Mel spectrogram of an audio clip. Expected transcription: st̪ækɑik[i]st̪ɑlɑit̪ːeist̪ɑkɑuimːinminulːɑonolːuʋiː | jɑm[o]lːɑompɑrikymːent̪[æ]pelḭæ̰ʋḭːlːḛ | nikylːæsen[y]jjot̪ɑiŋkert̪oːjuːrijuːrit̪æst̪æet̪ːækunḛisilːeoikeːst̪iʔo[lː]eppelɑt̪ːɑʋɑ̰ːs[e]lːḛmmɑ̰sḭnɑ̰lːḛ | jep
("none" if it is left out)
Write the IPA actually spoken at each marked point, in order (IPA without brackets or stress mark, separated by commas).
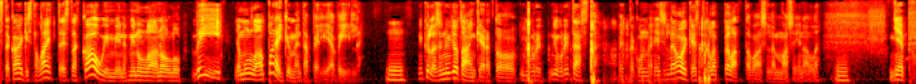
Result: i, u, æ, y, l, i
